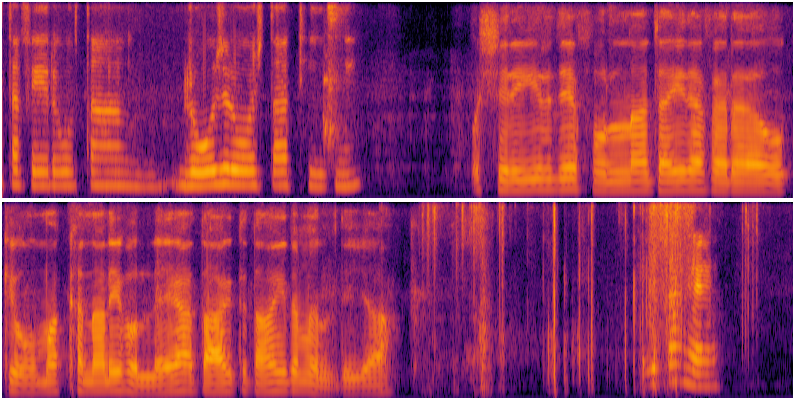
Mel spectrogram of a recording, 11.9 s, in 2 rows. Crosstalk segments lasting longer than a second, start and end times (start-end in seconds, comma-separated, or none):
none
